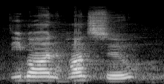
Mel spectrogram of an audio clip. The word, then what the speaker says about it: Djimon Hounsou: Patrona Grace Caroline Curry making good Lucy Liu Devon hansu that's how it's pronounced Helen Mirren with Mark millen's Cooper Andrews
